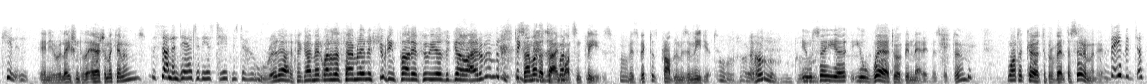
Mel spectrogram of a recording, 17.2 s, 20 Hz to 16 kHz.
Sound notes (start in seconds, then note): 8.3 crying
